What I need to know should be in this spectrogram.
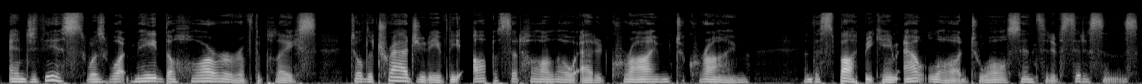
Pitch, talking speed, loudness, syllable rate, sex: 120 Hz, 160 wpm, -23 LUFS, 4.9 syllables/s, female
